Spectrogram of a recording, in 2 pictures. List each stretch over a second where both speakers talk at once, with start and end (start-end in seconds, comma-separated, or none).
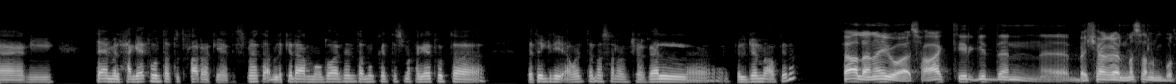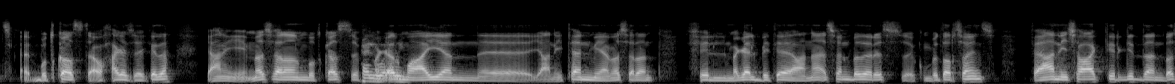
none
